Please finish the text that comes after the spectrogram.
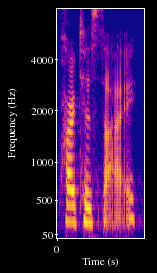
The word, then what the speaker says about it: Parti-Sci: name has changed but you may find it difficult to pronounce the party name because it is a short of participatory science. So partisai uh it is basically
